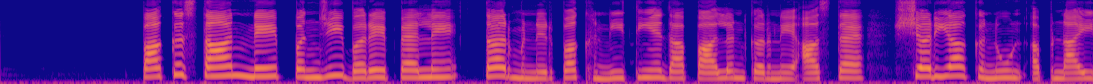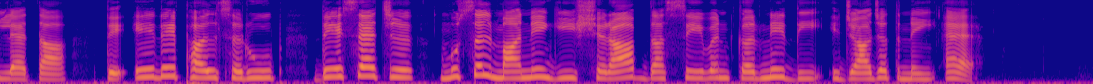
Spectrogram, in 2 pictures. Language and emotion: Dogri, neutral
